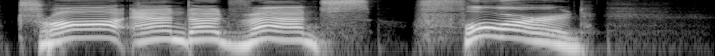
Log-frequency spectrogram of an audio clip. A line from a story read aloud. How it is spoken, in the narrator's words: officers bellowed to the infantrymen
